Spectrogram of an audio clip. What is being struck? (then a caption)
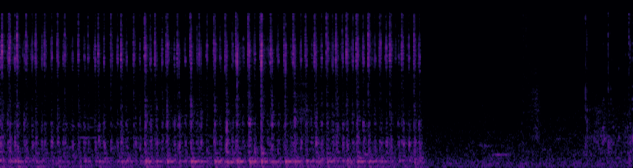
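Plastic laptop keyboard keys. Fingertips type rapidly on the plastic keyboard of a black laptop, producing a dense run of light, bright clicking taps with a low hum underneath for about six seconds. The typing then stops, leaving near-quiet with only a few faint soft sounds.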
